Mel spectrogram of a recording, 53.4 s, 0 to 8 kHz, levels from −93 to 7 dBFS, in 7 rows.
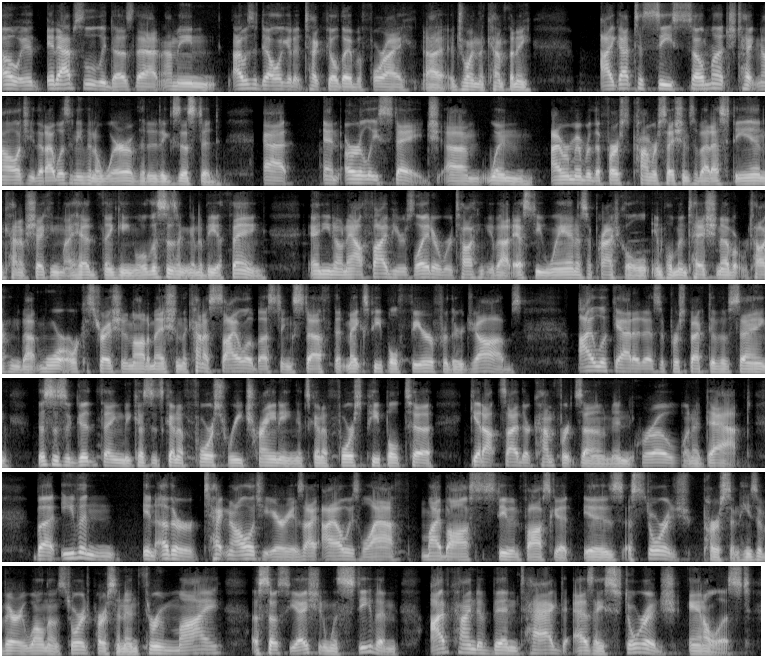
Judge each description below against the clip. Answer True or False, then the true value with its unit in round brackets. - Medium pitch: False (100 Hz)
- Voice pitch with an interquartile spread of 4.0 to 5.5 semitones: False (2.9 semitones)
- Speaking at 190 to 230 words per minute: True (200 wpm)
